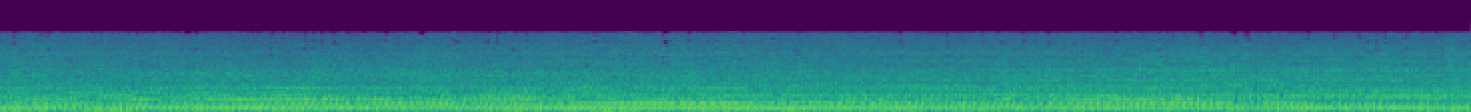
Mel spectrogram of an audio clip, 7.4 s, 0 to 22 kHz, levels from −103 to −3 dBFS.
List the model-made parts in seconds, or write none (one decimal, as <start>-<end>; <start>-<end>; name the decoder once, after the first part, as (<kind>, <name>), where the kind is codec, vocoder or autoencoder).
3.7-4.8 (vocoder, Vocos)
